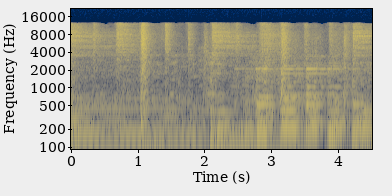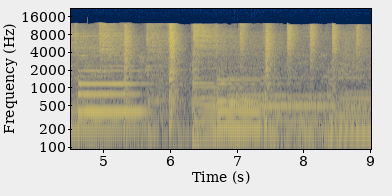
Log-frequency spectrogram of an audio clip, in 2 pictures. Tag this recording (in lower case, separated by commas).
plucked string instrument, acoustic guitar, musical instrument, strum, guitar, music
